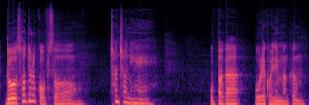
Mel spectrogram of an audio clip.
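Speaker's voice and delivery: put-on a kind older brother telling his sister there is no hurry; gentle big brother. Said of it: "좋은 오빠잖아요".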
